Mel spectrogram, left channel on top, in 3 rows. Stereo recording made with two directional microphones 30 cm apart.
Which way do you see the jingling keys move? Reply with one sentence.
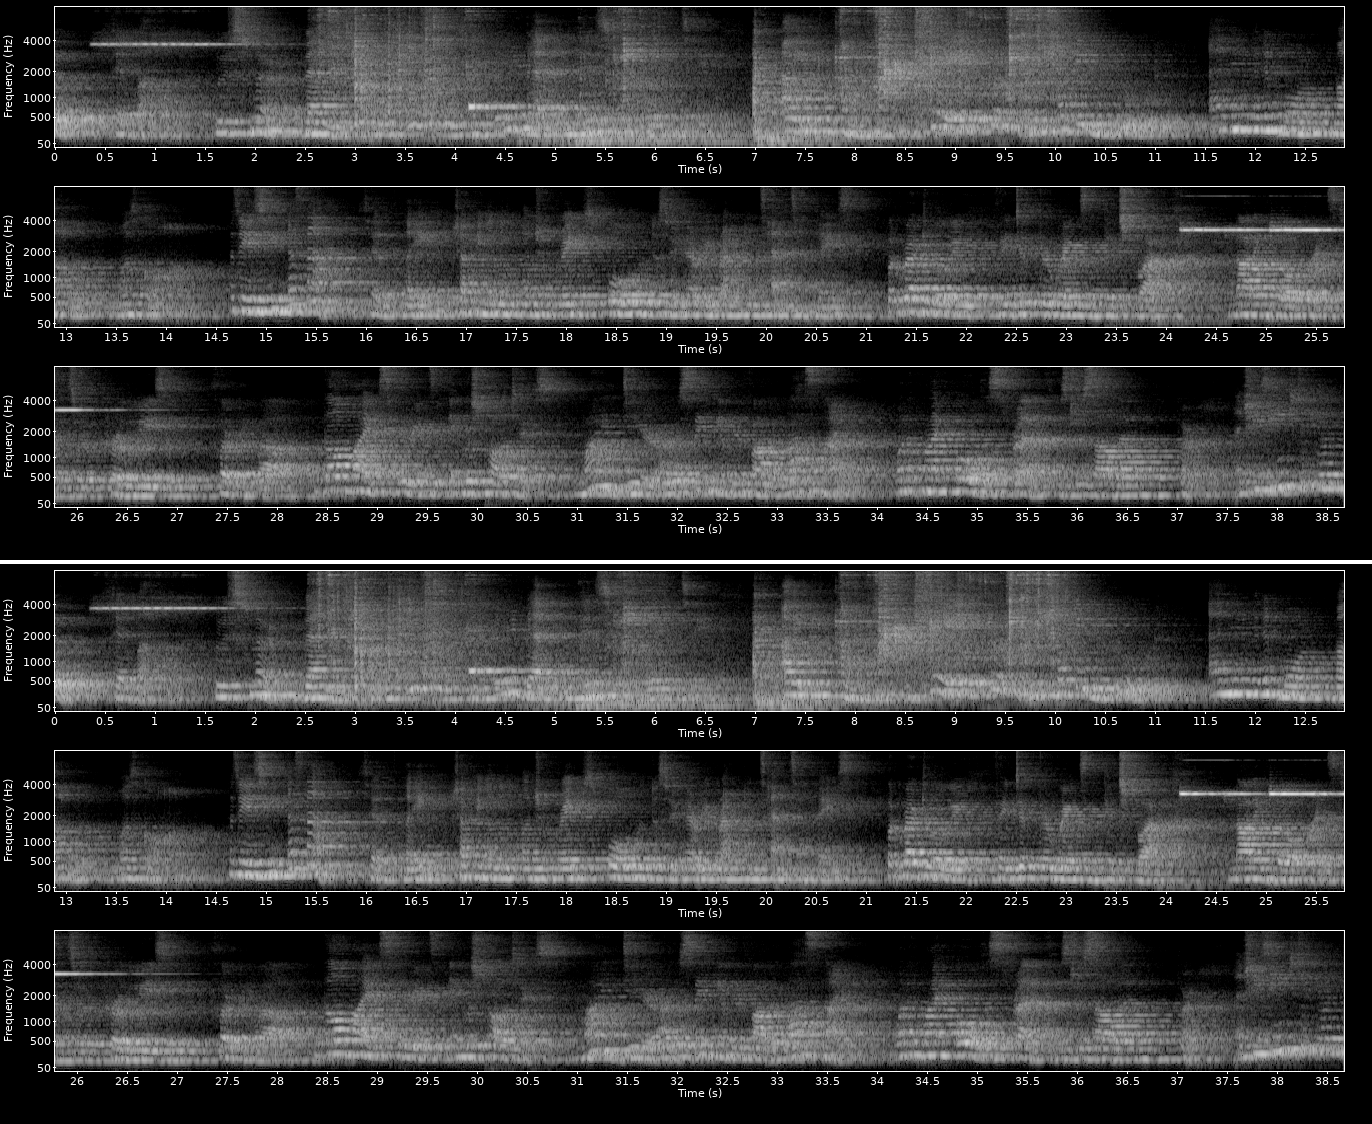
In this clip you hear the jingling keys move from right to left and back again.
